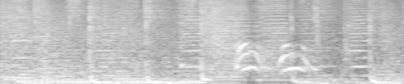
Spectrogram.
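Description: A small dog gives a few short, high yips about a second in, over background music with a steady beat.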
